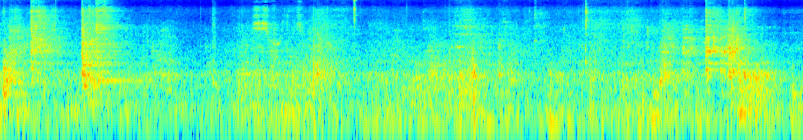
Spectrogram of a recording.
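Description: Indistinct murmur of many voices talking at once, with no clear words and no instruments playing.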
